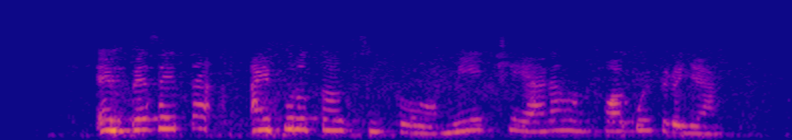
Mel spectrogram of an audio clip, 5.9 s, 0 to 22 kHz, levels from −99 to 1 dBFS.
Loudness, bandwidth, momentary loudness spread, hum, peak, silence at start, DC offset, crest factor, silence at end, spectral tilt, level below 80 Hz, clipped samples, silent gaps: -46 LUFS; 5.4 kHz; 17 LU; none; -24 dBFS; 0.75 s; under 0.1%; 22 dB; 0.55 s; -5 dB/octave; under -90 dBFS; under 0.1%; none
